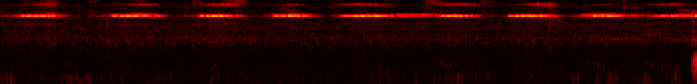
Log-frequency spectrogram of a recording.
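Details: Crickets offered as food to a leopard gecko chirp in a regular train of high, ringing pulses, about two a second, ending with a short thump.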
